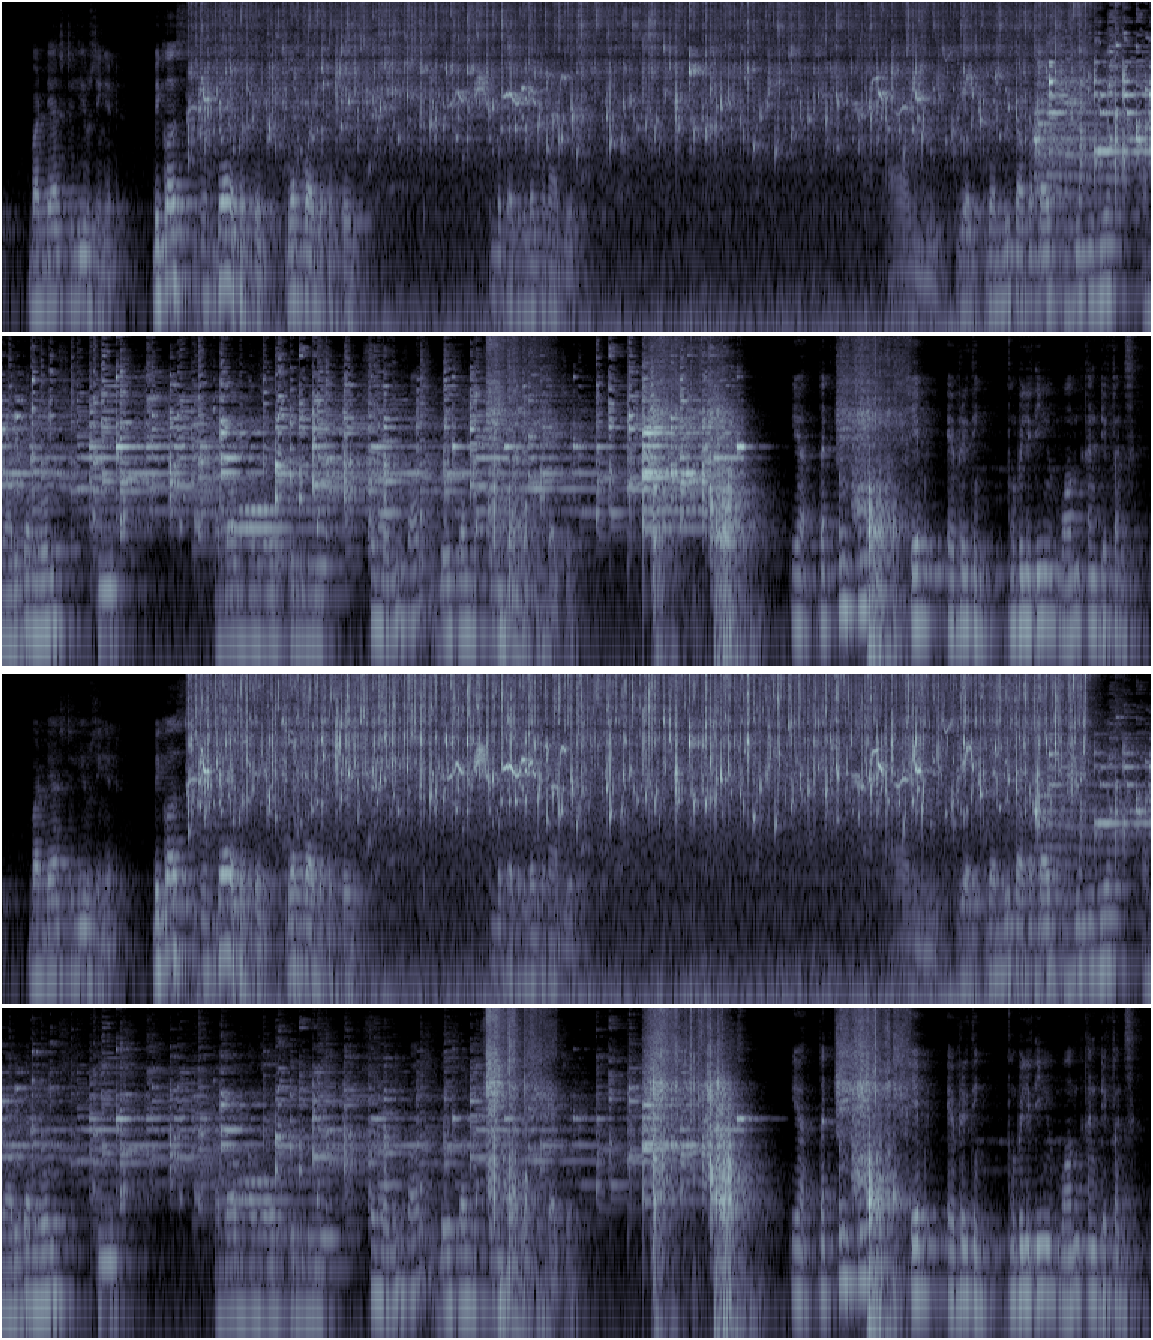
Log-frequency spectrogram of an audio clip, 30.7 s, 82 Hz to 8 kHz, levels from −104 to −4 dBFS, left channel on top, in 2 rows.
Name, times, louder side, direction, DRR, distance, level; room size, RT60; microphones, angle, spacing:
voice 1, 0.4-1.5 2.0-4.7 6.5-7.8 11.8-16.2 16.6-17.1 18.2-19.7 20.1-22.9, equal, 20° left, 8 dB, 0.8 m, -54 dB
sound 1, 2.4-14.5, right 10 dB, 85° right, 0.5 m, -41 dB
sound 2, 13.8-25.2, left 9 dB, 80° left, 0.4 m, -43 dB
sound 3, 21.7-22.7 23.9-25.2 26.4-27.4, right 4 dB, 60° right, 1.0 m, -42 dB
voice 2, 25.8-27.0 27.4-28.4 28.7-30.4, equal, 10° right, 9 dB, 1.1 m, -53 dB
10.5 x 9.2 x 9.8 m, 0.99 s
head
